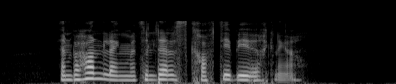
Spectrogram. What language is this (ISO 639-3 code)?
nor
